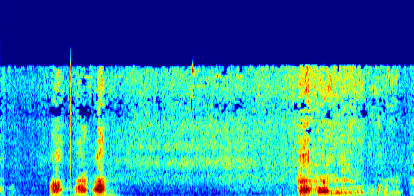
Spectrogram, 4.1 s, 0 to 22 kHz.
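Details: Renaissance Bulldogge pack, adults disciplining Rekkr, a 10-month-old pup who played too rough, during off-leash life: a quick run of three sharp barks, then after a pause two more clustered barks trailing off.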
